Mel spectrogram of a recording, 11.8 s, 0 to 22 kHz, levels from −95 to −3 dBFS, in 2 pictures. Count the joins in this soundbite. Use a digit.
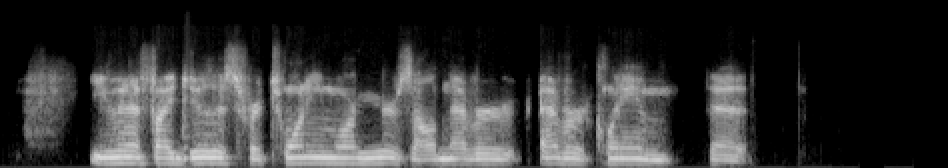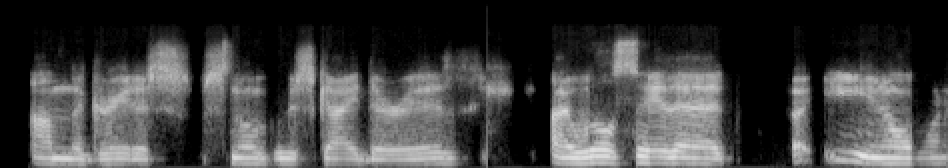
1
